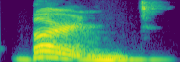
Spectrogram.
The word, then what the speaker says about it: burned: Então você diria burned. Lembrando que o E não é pronunciado, então você não vai dizer burned, right? You didn't say that, right? Então você diz burned, burned, ok?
